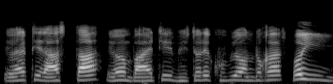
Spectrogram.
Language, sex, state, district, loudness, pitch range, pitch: Bengali, male, West Bengal, Paschim Medinipur, -24 LUFS, 180-210 Hz, 195 Hz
